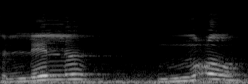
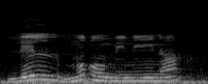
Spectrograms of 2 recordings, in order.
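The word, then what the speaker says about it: لِلْمُؤْمِنِينَ: And this waw, dhamma is pronounced as a kasra. So it becomes, and this alif is not pronounced. So it becomes lil mu'minina. Lil mu'minina. Don't pronounce waw here.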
